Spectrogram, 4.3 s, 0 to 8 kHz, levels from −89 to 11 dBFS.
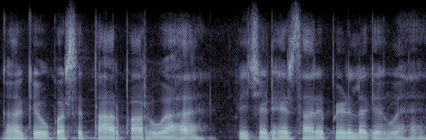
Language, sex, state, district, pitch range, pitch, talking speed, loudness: Hindi, male, Jharkhand, Deoghar, 100-105 Hz, 105 Hz, 225 wpm, -18 LUFS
